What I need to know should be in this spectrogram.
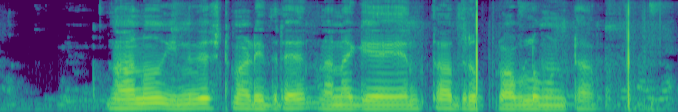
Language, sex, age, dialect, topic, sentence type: Kannada, male, 25-30, Coastal/Dakshin, banking, question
